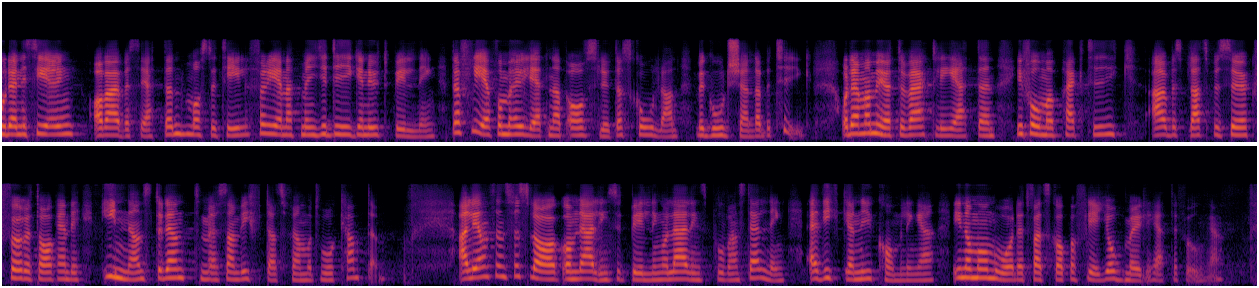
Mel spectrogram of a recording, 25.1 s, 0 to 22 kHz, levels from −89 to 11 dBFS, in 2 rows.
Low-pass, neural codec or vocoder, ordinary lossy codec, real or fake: 7.2 kHz; codec, 16 kHz, 0.7 kbps, FocalCodec; none; fake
